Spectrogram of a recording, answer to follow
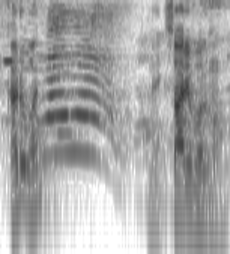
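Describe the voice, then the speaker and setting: A man's voice: medium pitch, big pitch swings, moderate pace, crowd noise. A man in a casual home vlog, playfully teasing a small child with repeated questions. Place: home, indoors.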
